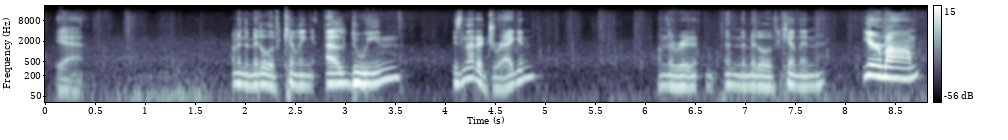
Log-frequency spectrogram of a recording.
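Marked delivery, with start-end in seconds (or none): none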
